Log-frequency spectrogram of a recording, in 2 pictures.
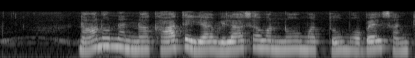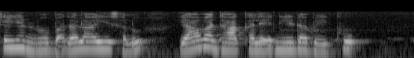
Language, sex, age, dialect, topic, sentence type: Kannada, female, 25-30, Mysore Kannada, banking, question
